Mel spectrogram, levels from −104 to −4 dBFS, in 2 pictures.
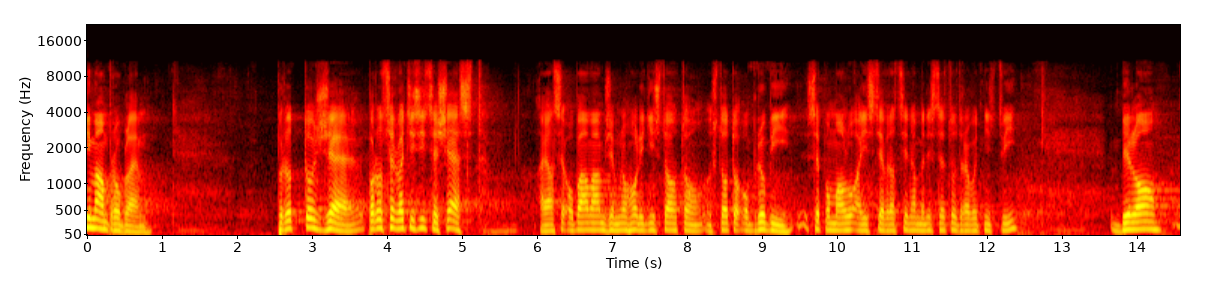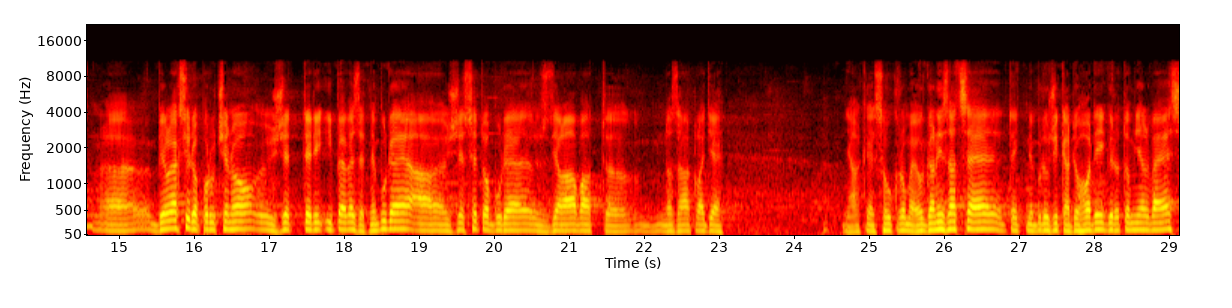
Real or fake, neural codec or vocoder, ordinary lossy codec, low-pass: real; none; AAC, 64 kbps; 10.8 kHz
